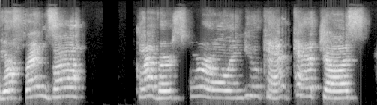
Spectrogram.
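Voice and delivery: ordinary delivery, nothing marked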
